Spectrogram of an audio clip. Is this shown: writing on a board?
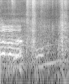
no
